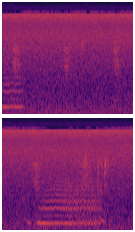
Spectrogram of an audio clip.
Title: Frici cica horkol :D Cat snoring by Frici :-D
